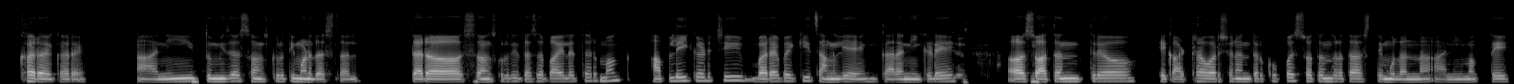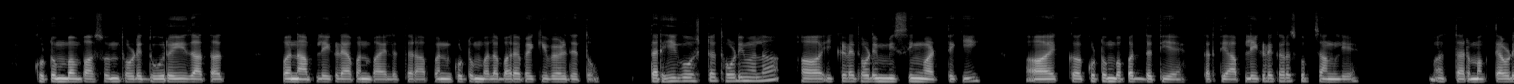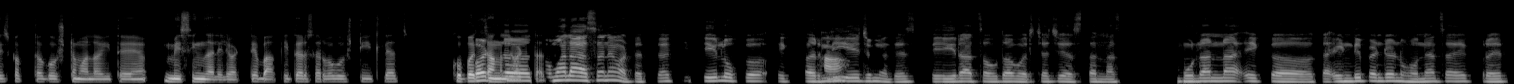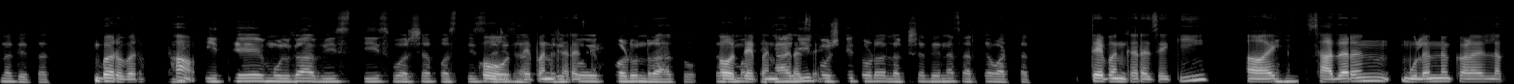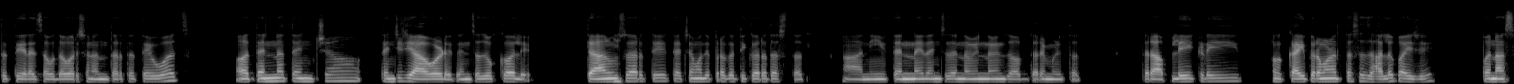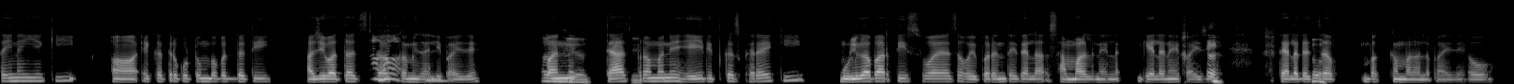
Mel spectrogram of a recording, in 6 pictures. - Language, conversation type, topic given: Marathi, podcast, परदेशात लोकांकडून तुम्हाला काय शिकायला मिळालं?
- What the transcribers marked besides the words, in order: tapping; other background noise; in English: "अर्ली एजमध्येच"; in English: "इंडिपेंडंट"; chuckle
